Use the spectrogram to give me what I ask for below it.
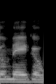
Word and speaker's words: Omega: Bell launched together the Omega workshops. Now, the British call it Omega, but I'm going to go with the American pronunciation Omega, if you'll forgive me, because I don't want to sound strange.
